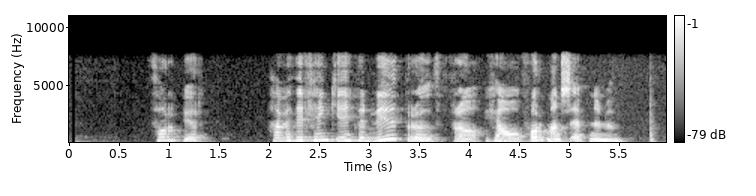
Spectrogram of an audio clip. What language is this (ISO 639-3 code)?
isl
